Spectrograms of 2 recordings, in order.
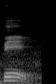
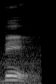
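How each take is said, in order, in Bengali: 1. বর্ণের নামটি 'e' স্বরধ্বনি দিয়ে শেষ হয়। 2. বর্ণের নামটি 'e' স্বরধ্বনি দিয়ে শেষ হয়।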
